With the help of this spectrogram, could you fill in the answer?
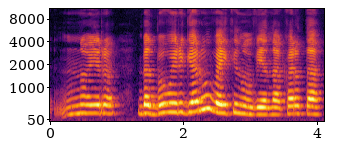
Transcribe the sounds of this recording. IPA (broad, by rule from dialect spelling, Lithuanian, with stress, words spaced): ˈnʊ ɪr bʲɛt ˈbʊʋʊ ɪr ɡʲɛˈruː ʋɐɪˈkʲɪnuː ˈʋʲiɛnɐ ˈkɐrtɑː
